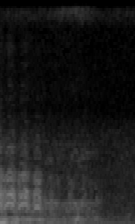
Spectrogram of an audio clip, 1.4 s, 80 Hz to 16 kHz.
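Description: A faint horse whinny from a herd of about 25 skittish horses in a burned woodland in North Macedonia, heard at a distance as a brief rising call that fades out.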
